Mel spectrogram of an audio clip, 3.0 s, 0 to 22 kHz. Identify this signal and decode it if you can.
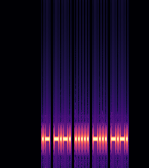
Morse code, heard as a keyed tone, about 37 wpm, 700 Hz. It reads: AC5BC
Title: USA Call Signs - 5 Characters - Repeated 2x - 40wpm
